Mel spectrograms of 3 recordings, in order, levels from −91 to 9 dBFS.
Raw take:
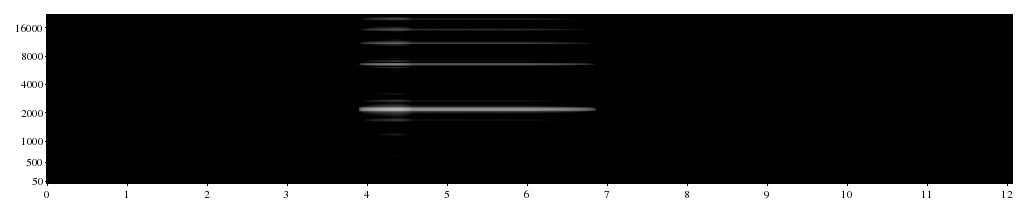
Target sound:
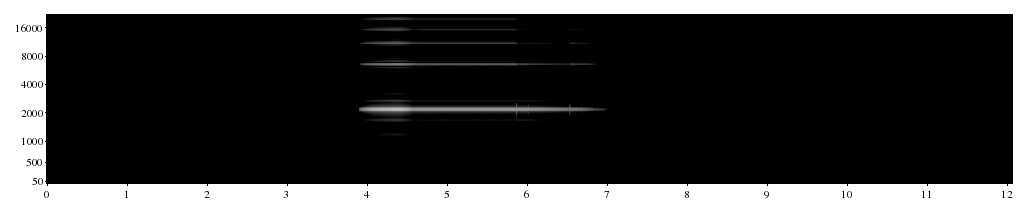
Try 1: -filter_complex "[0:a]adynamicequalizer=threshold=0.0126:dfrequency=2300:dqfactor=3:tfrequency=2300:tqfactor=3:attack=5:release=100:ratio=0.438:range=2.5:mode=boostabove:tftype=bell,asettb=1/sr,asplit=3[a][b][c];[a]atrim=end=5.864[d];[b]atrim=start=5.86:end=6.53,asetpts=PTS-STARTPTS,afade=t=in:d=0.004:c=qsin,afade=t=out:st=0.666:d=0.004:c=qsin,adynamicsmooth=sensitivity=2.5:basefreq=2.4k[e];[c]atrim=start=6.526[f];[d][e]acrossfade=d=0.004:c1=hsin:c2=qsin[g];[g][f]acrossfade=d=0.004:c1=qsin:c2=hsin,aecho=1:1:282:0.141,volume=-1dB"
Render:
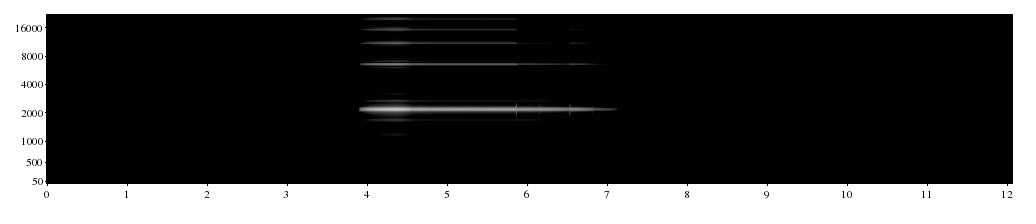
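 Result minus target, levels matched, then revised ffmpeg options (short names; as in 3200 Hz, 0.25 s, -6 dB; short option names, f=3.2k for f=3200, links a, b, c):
echo 0.13 s late
-filter_complex "[0:a]adynamicequalizer=threshold=0.0126:dfrequency=2300:dqfactor=3:tfrequency=2300:tqfactor=3:attack=5:release=100:ratio=0.438:range=2.5:mode=boostabove:tftype=bell,asettb=1/sr,asplit=3[a][b][c];[a]atrim=end=5.864[d];[b]atrim=start=5.86:end=6.53,asetpts=PTS-STARTPTS,afade=t=in:d=0.004:c=qsin,afade=t=out:st=0.666:d=0.004:c=qsin,adynamicsmooth=sensitivity=2.5:basefreq=2.4k[e];[c]atrim=start=6.526[f];[d][e]acrossfade=d=0.004:c1=hsin:c2=qsin[g];[g][f]acrossfade=d=0.004:c1=qsin:c2=hsin,aecho=1:1:152:0.141,volume=-1dB"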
